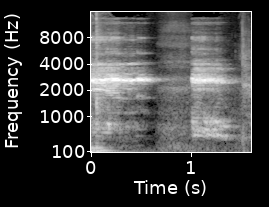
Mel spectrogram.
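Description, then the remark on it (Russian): A red-button sound effect, the second of two buttons, pressed to signal strong disagreement: two harsh, shrill electronic buzzes separated by a short gap, loud, followed by a brief click, with no talking. “Вторая красная так звучит.”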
